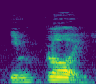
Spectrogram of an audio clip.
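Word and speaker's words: employ: എം പി എൽ ഒ വൈ അത് വേർബായിട്ട് ഉപയോഗിക്കണം ഇംപ്ലോയ് അടുത്ത വാക്ക് ഇ എം പി ഐ ആർ ഐ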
